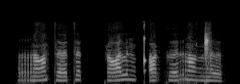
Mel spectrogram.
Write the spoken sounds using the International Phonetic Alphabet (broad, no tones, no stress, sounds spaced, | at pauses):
r ɑ̃ t ɜ t ɜ kː ɑ l ə ŋ qʼ ə˞ k ə r ɑ̃ ŋ͡ǁ ə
